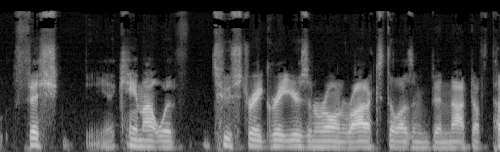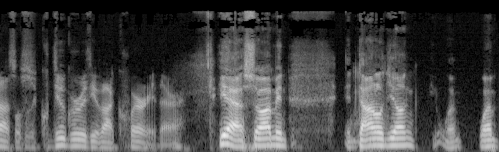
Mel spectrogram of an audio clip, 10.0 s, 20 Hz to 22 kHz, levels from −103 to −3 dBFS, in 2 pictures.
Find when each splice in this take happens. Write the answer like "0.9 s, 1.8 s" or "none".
5.5 s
